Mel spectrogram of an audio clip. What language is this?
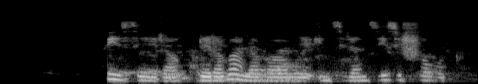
Kinyarwanda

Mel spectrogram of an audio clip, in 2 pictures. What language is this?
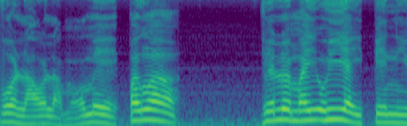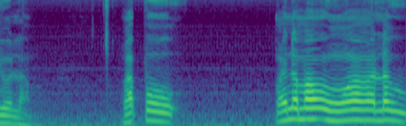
Mekeo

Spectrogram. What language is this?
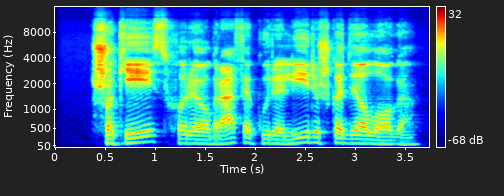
Lithuanian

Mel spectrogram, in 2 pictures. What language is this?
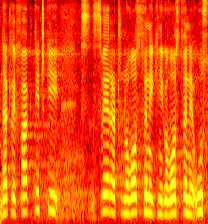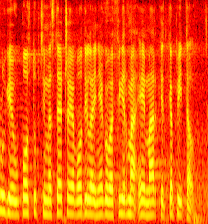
Serbian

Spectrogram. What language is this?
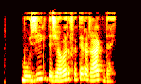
Pashto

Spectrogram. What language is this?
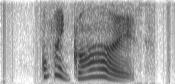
English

